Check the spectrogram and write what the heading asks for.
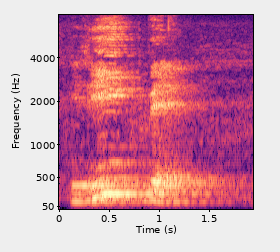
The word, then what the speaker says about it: ঋগ্বেদ: ঋগ যুগ বেদ, এখানে গয়ের উচ্চারণ হবে না, হবে কয়ের উচ্চারণ। সন্ধি বিচ্ছেদ করলে গটা হয় ক।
